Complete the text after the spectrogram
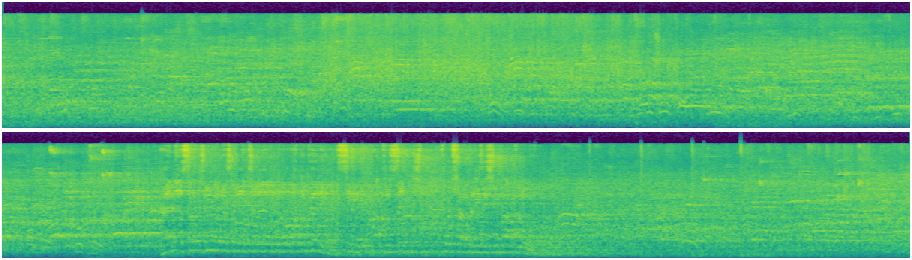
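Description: A crowd of spectators chatters and cheers in an echoing sports hall.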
